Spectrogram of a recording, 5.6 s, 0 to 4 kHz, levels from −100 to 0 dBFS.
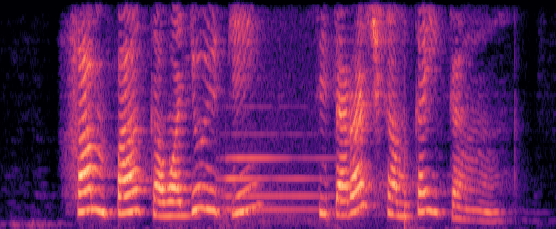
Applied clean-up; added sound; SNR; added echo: none; Bell; 18 dB; reverberation time 0.4 s.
